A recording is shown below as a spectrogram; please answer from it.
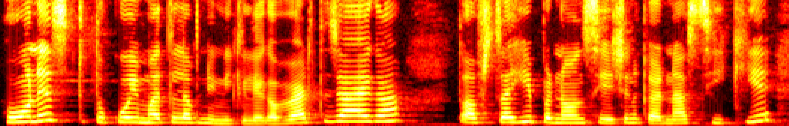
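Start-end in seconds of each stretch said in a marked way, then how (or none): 0.0-0.6 होनेस्ट starting on an audible H; wrong sounded H. Shown as a demonstration. Teacher warning that nobody understands honest with sounded H. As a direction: sound the H in होनेस्ट, 'ho-nest'. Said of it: "अगर किसी को बोलेंगे भी".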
